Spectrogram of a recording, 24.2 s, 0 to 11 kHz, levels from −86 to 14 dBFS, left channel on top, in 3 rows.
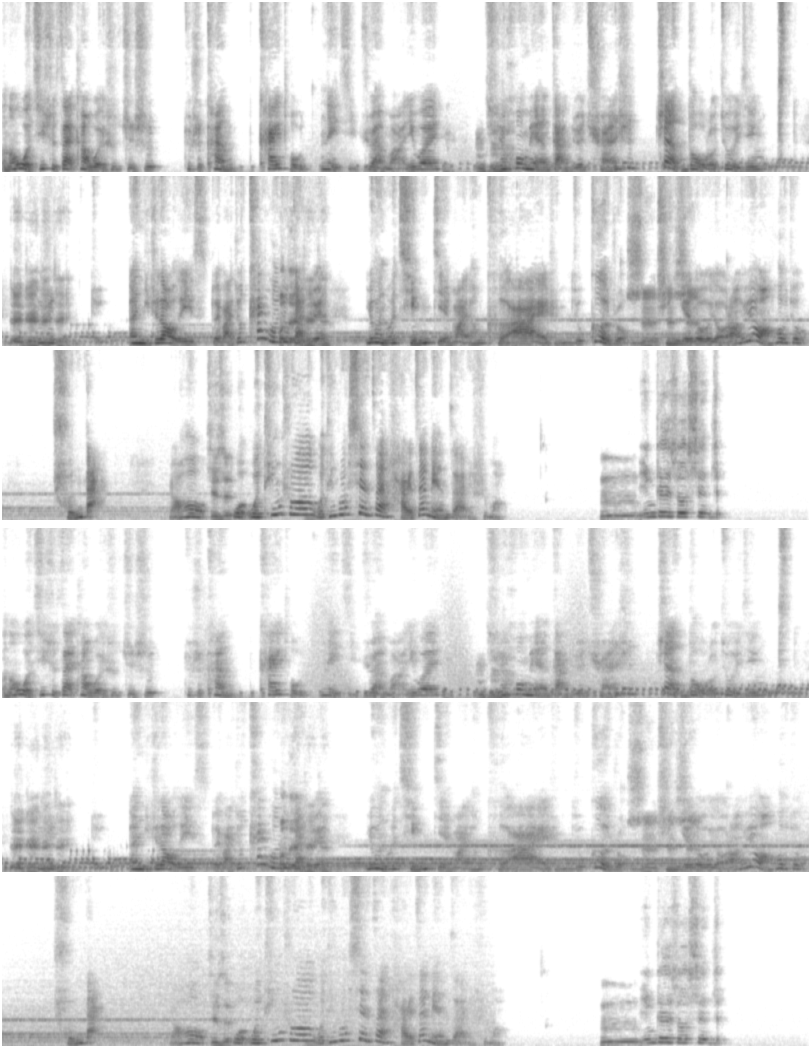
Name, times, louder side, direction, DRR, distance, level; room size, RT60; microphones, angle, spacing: voice 1, 0.0-1.6 1.8-4.4 4.9-7.7 8.4-8.6 9.0-9.1 9.3-11.3 11.7-16.1 16.7-17.2 17.8-18.2 18.5-21.2, left 5 dB, 40° left, 0.3 m, -27 dB
sound 1, 1.9-2.7 3.0-21.1, right 6 dB, 90° right, 0.5 m, -38 dB
voice 2, 4.7-5.2 8.1-8.8 10.8-11.4 14.3-15.1 18.2-18.5 22.1-23.3, left 3 dB, 70° left, 1.1 m, -31 dB
6.6 x 2.8 x 5.4 m
head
